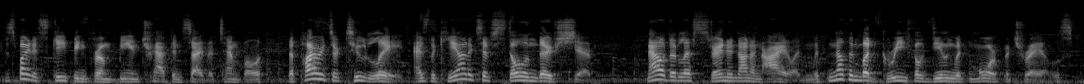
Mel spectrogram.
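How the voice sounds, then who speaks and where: A man hosting a video, narrating a character recap in an animated storytelling manner. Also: mid-range voice, normal speed, soft background music, rough recording. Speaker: host. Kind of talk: scripted narration.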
